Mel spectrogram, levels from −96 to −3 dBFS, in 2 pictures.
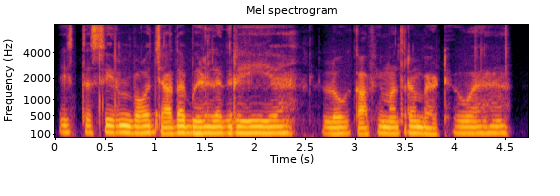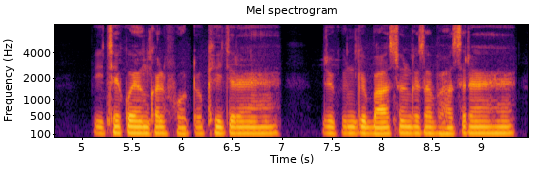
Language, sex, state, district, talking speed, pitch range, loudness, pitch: Hindi, male, Maharashtra, Dhule, 205 wpm, 120-125 Hz, -19 LUFS, 120 Hz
